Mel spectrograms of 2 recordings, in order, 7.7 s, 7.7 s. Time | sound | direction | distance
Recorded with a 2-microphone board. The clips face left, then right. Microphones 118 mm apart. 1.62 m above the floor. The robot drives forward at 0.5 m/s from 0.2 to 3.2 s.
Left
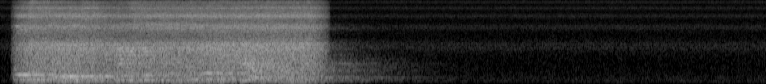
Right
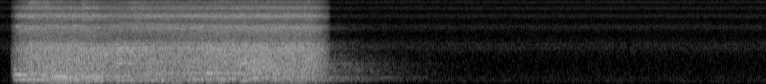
0.1 | a woman speaking | 45° right (ahead or behind) | 0.8 m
